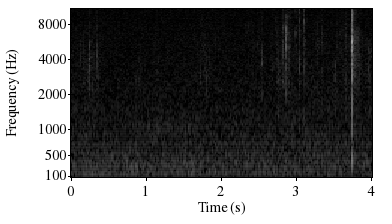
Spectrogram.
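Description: Faint handling clicks as a small notched metal plate is fitted by hand onto a Canon 60D's mode selector dial. A few soft ticks come about three seconds in, then one sharper click just before the end.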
